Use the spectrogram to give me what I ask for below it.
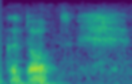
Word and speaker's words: Gadot: Gadot I realized that you apparently pronounced a surname Gadot Godot always seems like more stylish to me so I'm going to keep calling it sorry girl but um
